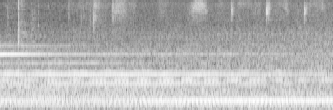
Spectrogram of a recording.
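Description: Electric guitar chord left ringing, sustaining steadily at an even level.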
